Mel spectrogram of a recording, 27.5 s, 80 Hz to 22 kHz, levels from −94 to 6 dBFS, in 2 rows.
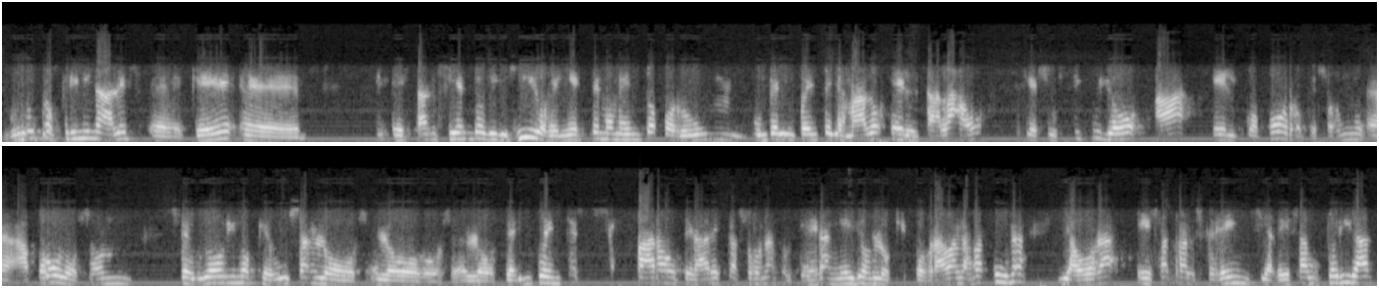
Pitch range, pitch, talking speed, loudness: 135-175 Hz, 155 Hz, 120 wpm, -14 LUFS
